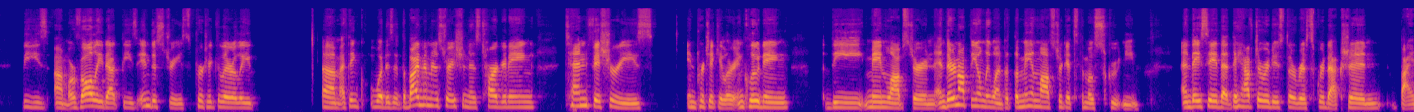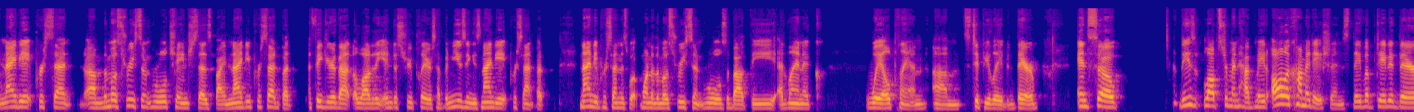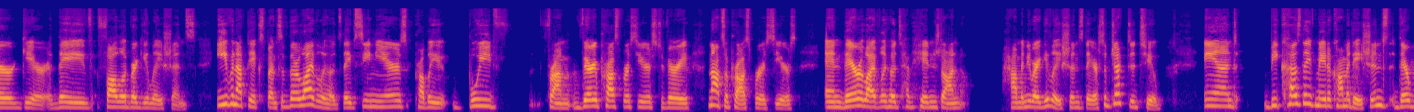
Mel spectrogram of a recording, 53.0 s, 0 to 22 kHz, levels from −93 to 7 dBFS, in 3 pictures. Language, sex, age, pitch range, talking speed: English, female, 20-39, 170-220 Hz, 175 wpm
